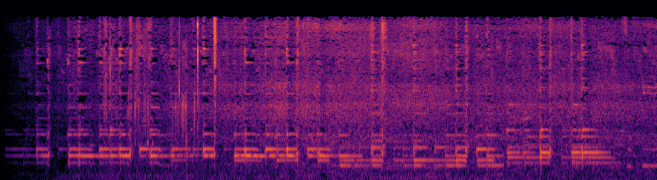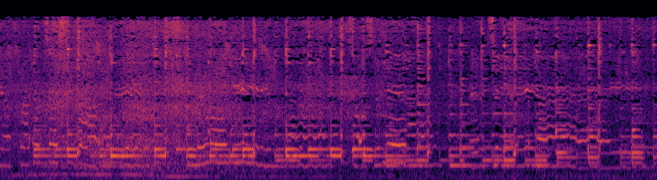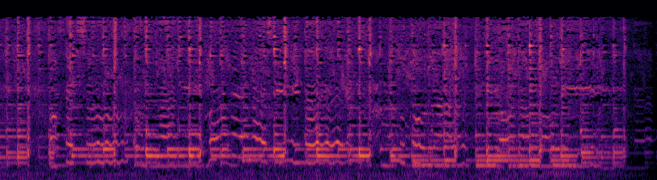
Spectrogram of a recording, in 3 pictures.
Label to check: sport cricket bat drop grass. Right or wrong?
Wrong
